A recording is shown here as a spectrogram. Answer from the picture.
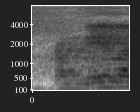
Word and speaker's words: candela: Intensitas cahaya itu adalah satuannya, penulisannya candela. Bacanya kandela ya, disingkat dengan lambang CD.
